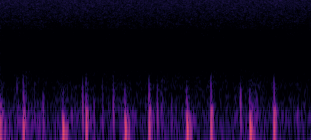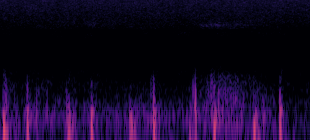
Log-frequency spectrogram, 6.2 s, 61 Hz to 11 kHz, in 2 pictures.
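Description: Through the stethoscope come steady, low, dull thumps in a regular lub-dub rhythm at about 95 beats a minute, over faint steady hum. These are normal heart sounds, the valves closing with each beat, with no clear added noise between them.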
